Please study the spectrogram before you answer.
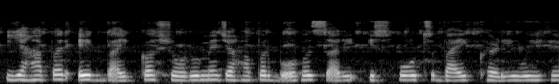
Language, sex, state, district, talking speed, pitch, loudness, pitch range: Hindi, female, Odisha, Malkangiri, 170 wpm, 205 Hz, -18 LUFS, 195-210 Hz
